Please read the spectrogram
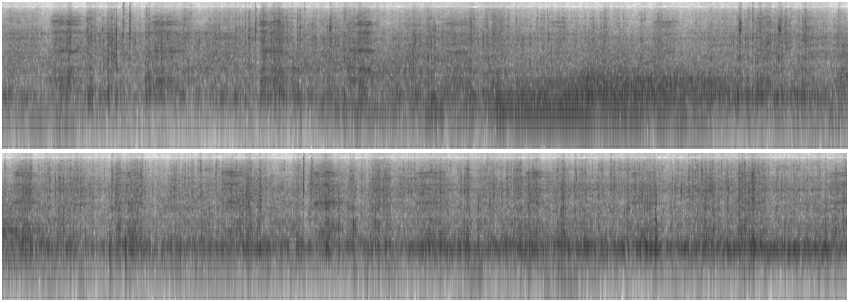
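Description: Mountain bike rolling along a dirt trail: steady tyre and wind noise with frequent clicks and rattles over the bumps, and a steady hum from about eight seconds in.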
